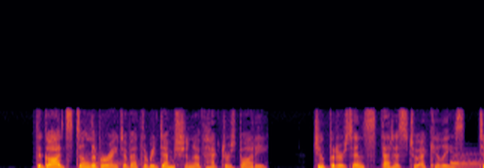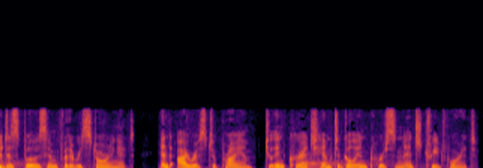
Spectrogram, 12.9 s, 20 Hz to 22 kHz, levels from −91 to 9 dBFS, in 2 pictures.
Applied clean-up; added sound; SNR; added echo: none; Gong; 15 dB; none.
